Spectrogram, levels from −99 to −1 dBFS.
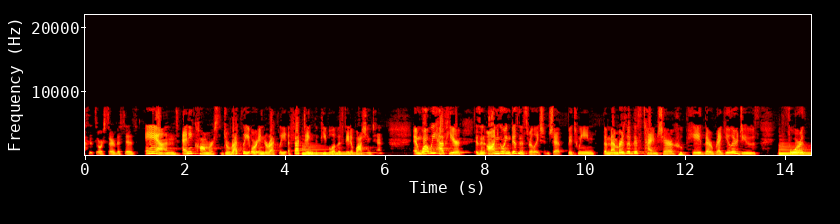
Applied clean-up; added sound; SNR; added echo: classical method Wiener filter.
